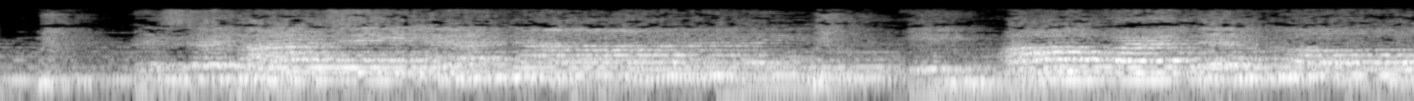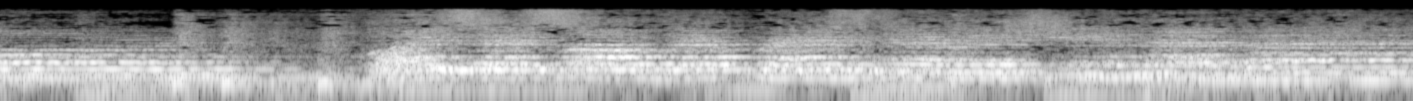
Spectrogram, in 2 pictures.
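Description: A choir of women's voices singing a slow hymn to the Virgin Mary in long held phrases, with new phrases beginning about one, five and nine seconds in.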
